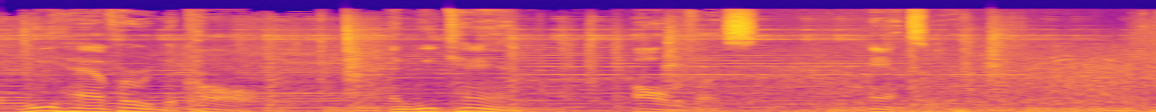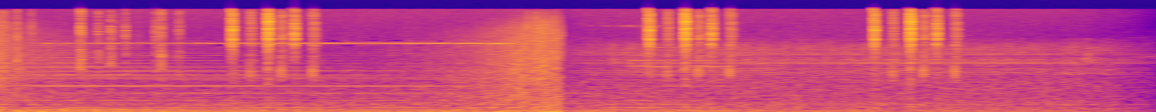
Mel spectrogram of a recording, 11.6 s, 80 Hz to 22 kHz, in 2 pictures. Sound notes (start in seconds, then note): 5.3 keys clicking; 5.3 upbeat music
